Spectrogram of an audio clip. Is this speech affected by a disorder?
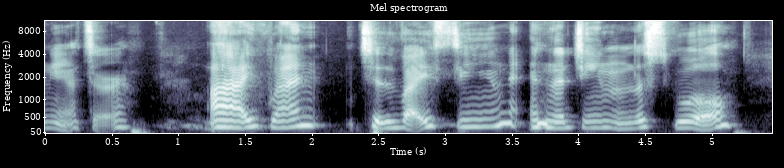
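Yes: facial paralysis (nf2-swn).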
